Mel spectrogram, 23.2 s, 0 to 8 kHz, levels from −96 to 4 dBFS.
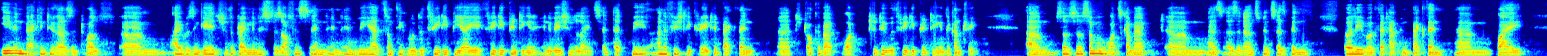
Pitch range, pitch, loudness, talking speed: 95-115 Hz, 105 Hz, -26 LUFS, 180 wpm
